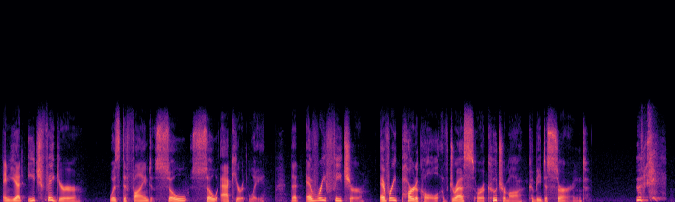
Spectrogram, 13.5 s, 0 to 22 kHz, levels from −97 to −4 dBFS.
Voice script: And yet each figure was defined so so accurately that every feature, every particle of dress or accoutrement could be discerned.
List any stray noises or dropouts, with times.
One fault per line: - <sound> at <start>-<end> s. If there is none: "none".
- sneeze at 12.7-13.3 s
